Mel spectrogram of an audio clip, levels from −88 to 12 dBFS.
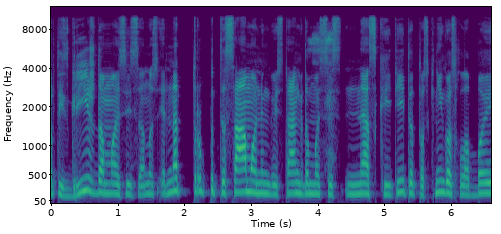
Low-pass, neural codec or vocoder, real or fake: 9.9 kHz; none; real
